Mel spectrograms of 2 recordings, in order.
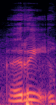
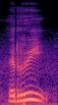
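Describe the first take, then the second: The two takes are said the same way.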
